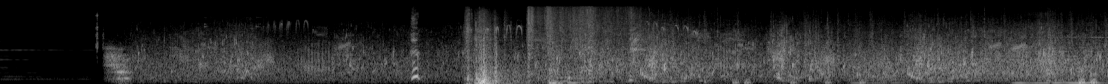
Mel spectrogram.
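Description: Water rushes and splashes under a board sliding fast across it.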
